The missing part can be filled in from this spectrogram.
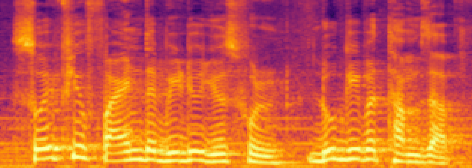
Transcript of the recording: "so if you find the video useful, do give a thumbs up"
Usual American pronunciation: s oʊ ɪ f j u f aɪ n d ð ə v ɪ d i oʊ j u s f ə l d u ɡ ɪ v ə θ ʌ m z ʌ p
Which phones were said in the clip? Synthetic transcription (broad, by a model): s oʊ ɪ f j u f aɪ n d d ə v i d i oʊ j u s f ə l d u ɡ ɪ v ə t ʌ m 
